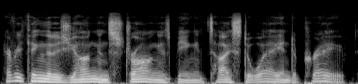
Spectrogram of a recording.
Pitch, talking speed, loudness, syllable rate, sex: 115 Hz, 200 wpm, -16 LUFS, 5.9 syllables/s, male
